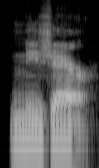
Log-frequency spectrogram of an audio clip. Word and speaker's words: Niger: Niger.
